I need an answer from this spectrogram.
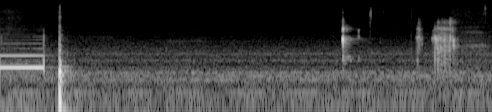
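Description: Telephone line tone as a call is placed: a steady electronic tone holds for about half a second, then cuts off with a sharp click, followed by a few faint clicks over quiet line hiss.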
